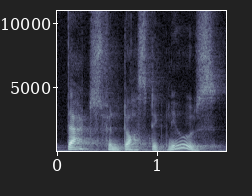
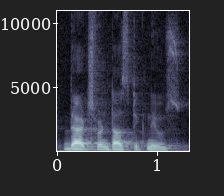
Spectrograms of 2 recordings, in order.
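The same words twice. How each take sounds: First: It is said with lively, excited emotion. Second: It is said flatly, without emotion. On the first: The speaker calls it right. "But when we say" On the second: The speaker calls it wrong. "now it doesn't have those emotions"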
